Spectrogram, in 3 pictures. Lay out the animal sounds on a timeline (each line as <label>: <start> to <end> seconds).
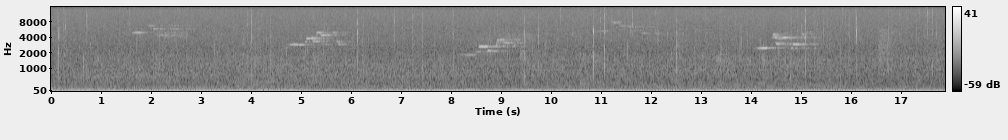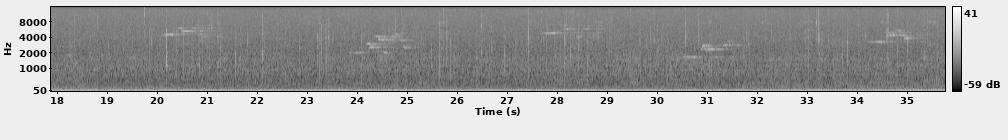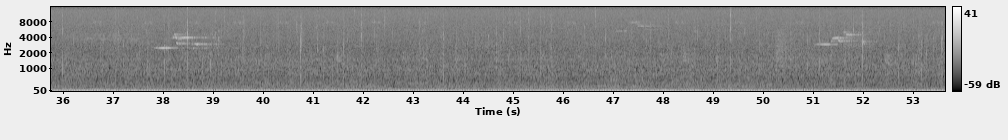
Hermit Thrush (Catharus guttatus): 1.6 to 2.8 seconds
Hermit Thrush (Catharus guttatus): 4.7 to 6.0 seconds
Hermit Thrush (Catharus guttatus): 8.2 to 9.6 seconds
Hermit Thrush (Catharus guttatus): 10.8 to 12.3 seconds
Hermit Thrush (Catharus guttatus): 14.0 to 15.4 seconds
Hermit Thrush (Catharus guttatus): 20.0 to 21.2 seconds
Hermit Thrush (Catharus guttatus): 23.8 to 25.2 seconds
Hermit Thrush (Catharus guttatus): 27.7 to 28.9 seconds
Hermit Thrush (Catharus guttatus): 30.3 to 31.9 seconds
Hermit Thrush (Catharus guttatus): 34.1 to 35.4 seconds
Ovenbird (Seiurus aurocapilla): 35.9 to 37.7 seconds
Hermit Thrush (Catharus guttatus): 37.8 to 39.2 seconds
Hermit Thrush (Catharus guttatus): 46.9 to 47.9 seconds
Hermit Thrush (Catharus guttatus): 51.0 to 52.2 seconds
